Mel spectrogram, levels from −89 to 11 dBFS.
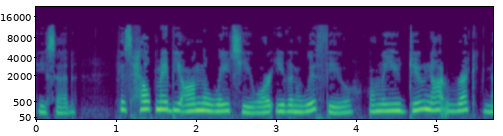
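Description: No technical faults can be heard in this speech recording.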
